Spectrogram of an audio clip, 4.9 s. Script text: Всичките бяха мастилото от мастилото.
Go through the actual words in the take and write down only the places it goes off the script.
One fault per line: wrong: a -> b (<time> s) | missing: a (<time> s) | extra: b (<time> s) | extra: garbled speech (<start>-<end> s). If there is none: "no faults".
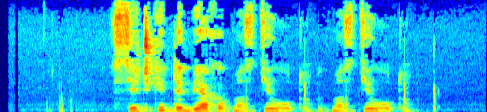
no faults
